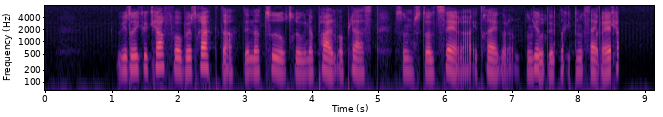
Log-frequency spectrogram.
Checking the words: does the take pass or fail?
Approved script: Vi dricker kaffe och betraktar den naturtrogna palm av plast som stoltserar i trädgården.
fail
